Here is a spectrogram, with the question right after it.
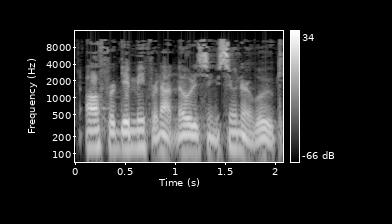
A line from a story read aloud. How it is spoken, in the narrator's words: he sighed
